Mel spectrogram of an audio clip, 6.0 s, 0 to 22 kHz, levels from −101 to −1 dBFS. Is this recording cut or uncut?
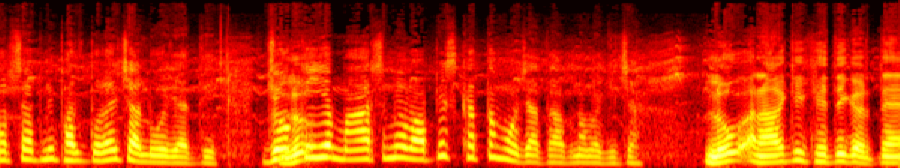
uncut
